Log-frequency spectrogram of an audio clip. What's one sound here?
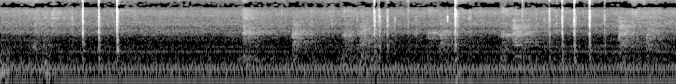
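Dashboard knobs click as they are turned.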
